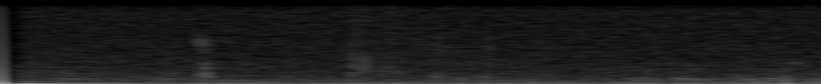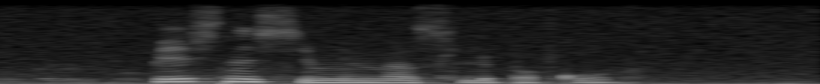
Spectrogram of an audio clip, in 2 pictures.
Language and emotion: Russian, neutral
